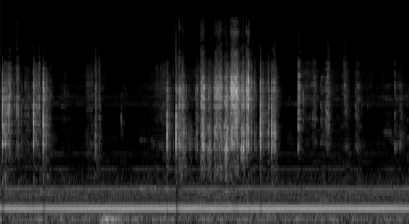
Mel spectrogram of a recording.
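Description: Knife and fork cutting through a bread pizza omelette, the blades scraping and clicking against the plate in short strokes, busiest about three to five seconds in, over a steady background tone.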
